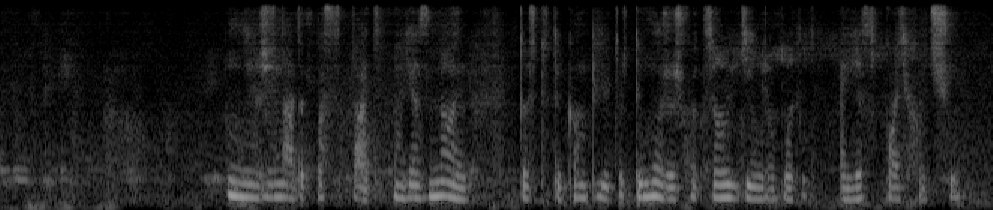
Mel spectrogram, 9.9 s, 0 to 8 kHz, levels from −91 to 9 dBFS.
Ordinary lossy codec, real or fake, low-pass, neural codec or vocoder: none; fake; 7.2 kHz; codec, 44.1 kHz, 2.6 kbps, DAC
